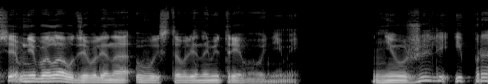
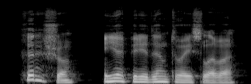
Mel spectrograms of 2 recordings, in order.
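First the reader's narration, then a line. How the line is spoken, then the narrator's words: Calm. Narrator (Russian): спокойно кивнула Марианелла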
